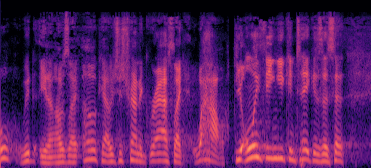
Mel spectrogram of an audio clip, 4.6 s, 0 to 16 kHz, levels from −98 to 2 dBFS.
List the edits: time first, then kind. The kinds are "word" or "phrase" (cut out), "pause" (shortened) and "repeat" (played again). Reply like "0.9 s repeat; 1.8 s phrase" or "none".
2.9 s pause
